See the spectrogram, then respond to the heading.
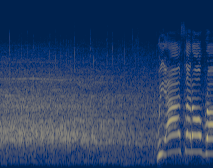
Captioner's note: audience cheers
